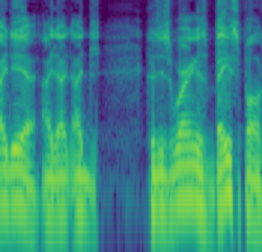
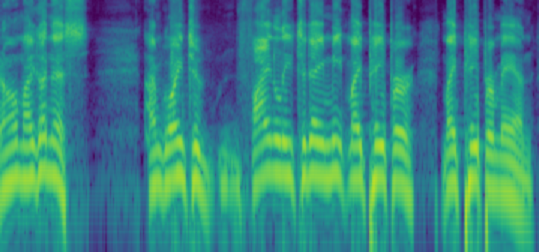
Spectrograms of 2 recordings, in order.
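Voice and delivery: high, thrilled inner voice; hammed-up eager excitement; excited anticipation; 8 semitones higher than usual. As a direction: act out giddy anticipation, pitched well up. Acts out excited thought on hearing car.

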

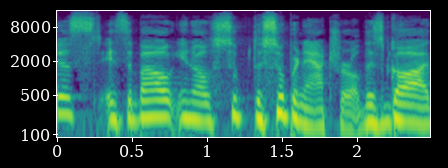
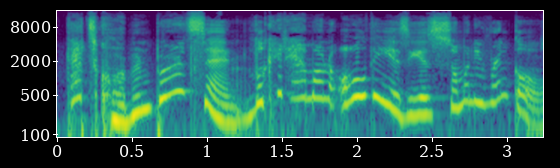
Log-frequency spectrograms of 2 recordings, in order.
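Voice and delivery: high-pitched amazed outburst, retelling the moment; excited, much higher than usual; 11 semitones higher than usual. Retold or imitated. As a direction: relive a shocked recognition, pitch leaping up. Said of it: "You're very excited about this".

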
